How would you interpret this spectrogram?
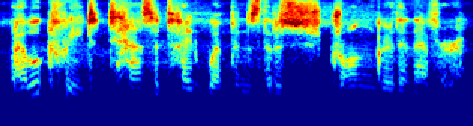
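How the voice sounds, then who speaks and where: An actor playing a stern, principled scientist and inventor in a video game, speaking formally and precisely in a breathy voice. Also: male voice, mid-range voice, big pitch swings, sharp tone, exaggerated voice, poor audio. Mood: resolute. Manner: formal, precise, measured diction. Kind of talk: scripted video game character voice lines.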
